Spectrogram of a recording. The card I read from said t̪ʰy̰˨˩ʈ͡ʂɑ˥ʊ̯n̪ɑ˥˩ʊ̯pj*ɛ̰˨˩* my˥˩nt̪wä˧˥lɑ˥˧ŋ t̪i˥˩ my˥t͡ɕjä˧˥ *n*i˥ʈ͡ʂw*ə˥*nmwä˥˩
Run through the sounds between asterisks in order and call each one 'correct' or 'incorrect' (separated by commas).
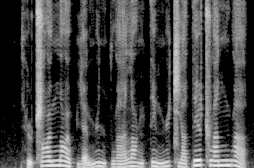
correct, incorrect, incorrect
